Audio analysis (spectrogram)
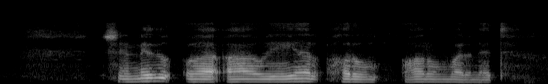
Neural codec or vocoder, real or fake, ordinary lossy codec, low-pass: codec, 16 kHz, 1.1 kbps, Voila-Tokenizer; fake; none; 7.2 kHz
